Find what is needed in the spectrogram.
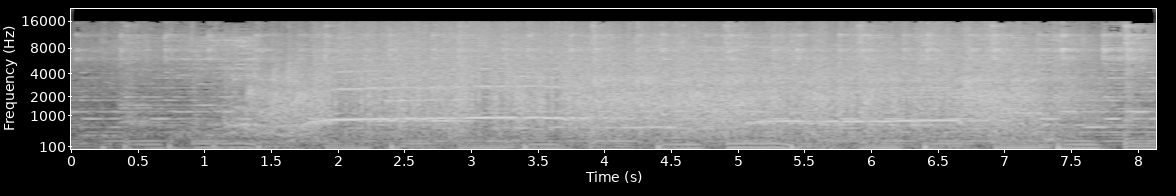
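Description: Applause from a group, swelling about a second in and dying away near the end, over background music with a steady beat.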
